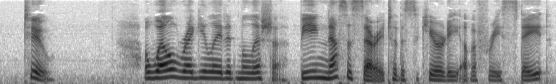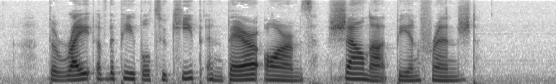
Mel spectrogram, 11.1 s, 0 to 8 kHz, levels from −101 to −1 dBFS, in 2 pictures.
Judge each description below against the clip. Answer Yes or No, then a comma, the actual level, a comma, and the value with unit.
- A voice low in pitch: No, medium, 180 Hz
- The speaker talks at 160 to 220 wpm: No, average, 150 wpm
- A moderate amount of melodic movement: No, wide, 5.7 semitones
